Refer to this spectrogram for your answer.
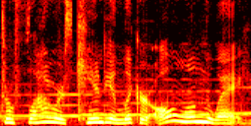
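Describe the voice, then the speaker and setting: An actress playing a gentle, courteous young woman in a game, soft-spoken and wistful. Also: a little high, a little fast, lightly acted. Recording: game audio with music behind.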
